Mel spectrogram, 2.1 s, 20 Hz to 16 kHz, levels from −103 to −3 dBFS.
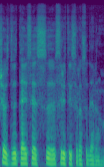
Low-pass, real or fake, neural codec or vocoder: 14.4 kHz; real; none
